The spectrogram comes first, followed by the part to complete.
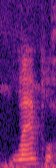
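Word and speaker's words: Lamplugh: So now I'd like to talk a little about Lampler Hall, and Lampler is spelt L-A-M-P-L-U-G-H, and you'll also see it spelt L-A-M-P-L-O-U-G-H. And for a long time I thought Lamplow was the name of the property, but in my research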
